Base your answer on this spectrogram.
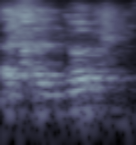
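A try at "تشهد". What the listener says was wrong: Tashahhud Tashahhud with a ha, not the dal.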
